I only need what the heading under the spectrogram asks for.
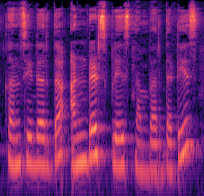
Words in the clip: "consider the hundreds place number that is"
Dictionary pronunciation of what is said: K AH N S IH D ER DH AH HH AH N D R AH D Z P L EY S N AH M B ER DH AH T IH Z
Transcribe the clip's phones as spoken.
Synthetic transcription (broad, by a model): K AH N S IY D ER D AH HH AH N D R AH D S P L EY S N AH M B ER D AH T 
